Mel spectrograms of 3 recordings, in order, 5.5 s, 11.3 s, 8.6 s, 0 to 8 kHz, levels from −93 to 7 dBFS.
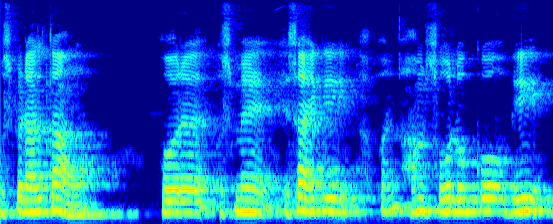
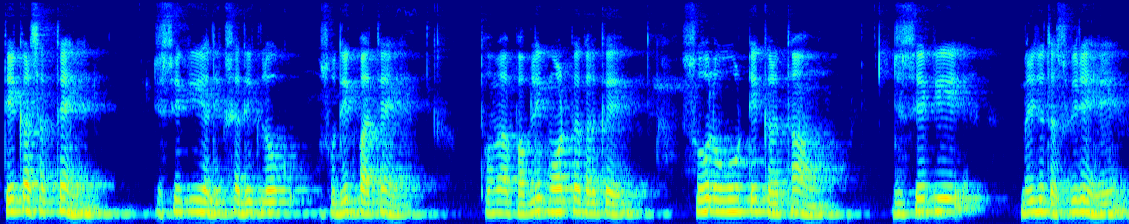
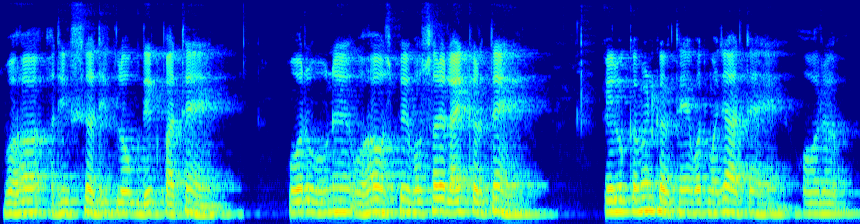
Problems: none marked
